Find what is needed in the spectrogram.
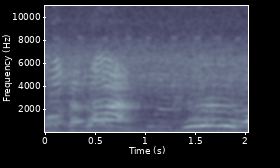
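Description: Children's high-pitched voices calling out, the words unclear, with a loud rising-and-falling call near the end, over a steady low rumble.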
